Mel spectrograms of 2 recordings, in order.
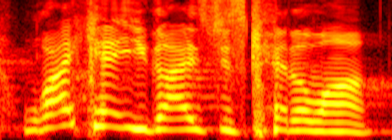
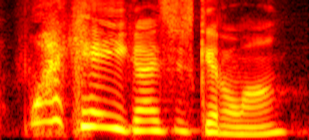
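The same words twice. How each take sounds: First: "Why can't you guys just get along?" higher, pleading, stretched out; exasperated parent. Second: Said in the usual way. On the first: Retold or imitated. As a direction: beg them to get along, at your wits' end. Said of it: "parents in the room". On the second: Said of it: "the one line they always say".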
